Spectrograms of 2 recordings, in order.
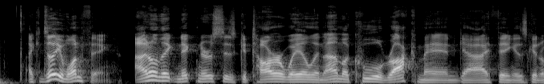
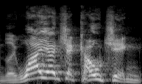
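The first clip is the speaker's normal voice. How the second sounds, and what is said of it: Generic Northeast aggro sports fan voice. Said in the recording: “That wasn't a Philly accent at all. but it's just a generic Northeast aggro sports fan voice”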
